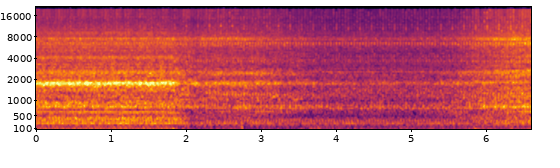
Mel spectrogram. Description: 2010 HHR 2.2 Ecotec making a weird noise when warm, can’t figure it out...Take a listen.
